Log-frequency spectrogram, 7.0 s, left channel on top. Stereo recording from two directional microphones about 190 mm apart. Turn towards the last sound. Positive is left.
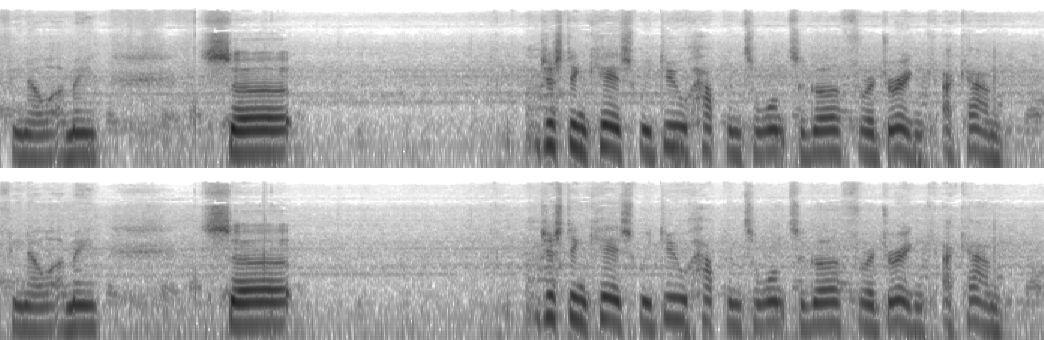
turn(degrees=-5)  # may be behind; listen again after turning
